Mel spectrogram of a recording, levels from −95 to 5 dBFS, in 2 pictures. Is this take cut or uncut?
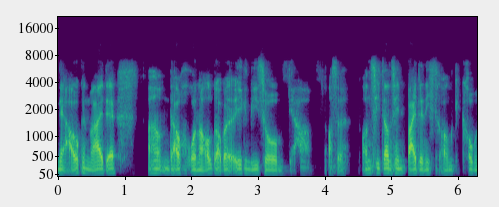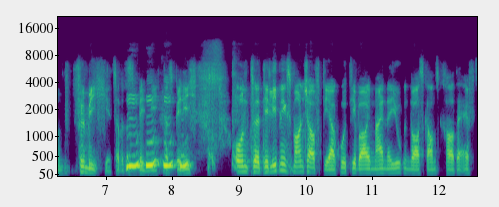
uncut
